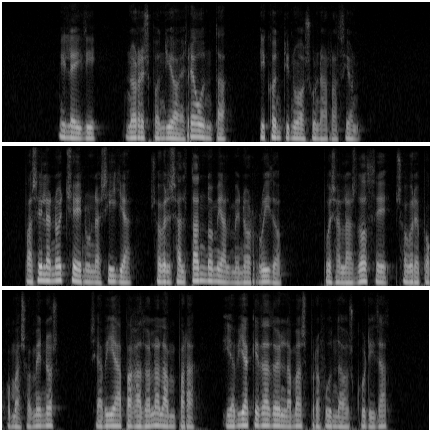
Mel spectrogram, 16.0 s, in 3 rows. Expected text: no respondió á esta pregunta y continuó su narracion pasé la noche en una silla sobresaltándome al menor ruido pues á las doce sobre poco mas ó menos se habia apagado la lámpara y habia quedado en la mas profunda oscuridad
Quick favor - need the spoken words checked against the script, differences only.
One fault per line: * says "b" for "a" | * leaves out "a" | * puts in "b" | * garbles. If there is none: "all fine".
* leaves out "esta"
